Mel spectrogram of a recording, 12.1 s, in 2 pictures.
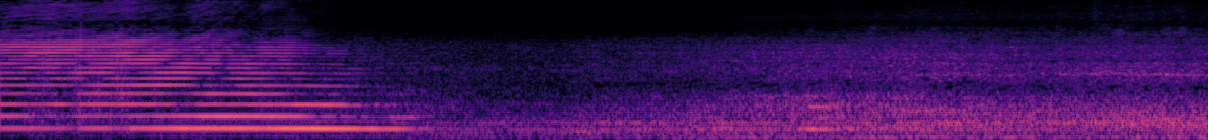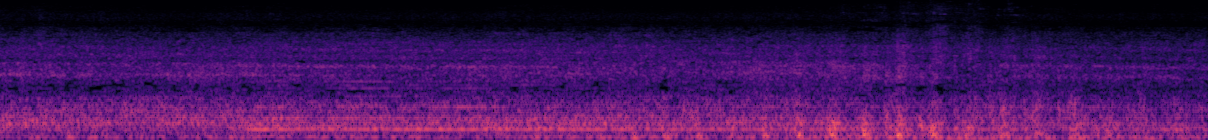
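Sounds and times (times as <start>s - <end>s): locomotive horn: 0.0s - 2.3s, 4.0s - 4.5s, 7.3s - 9.2s
passenger coaches rumbling and rattling: 2.0s - 12.0s.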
